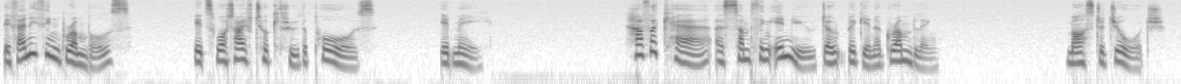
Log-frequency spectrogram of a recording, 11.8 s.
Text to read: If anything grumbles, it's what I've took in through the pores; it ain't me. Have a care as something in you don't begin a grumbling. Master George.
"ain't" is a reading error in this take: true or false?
true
